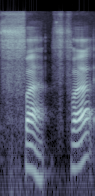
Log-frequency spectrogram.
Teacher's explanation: sedikit nafasnya karena Fa memiliki sifat hams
